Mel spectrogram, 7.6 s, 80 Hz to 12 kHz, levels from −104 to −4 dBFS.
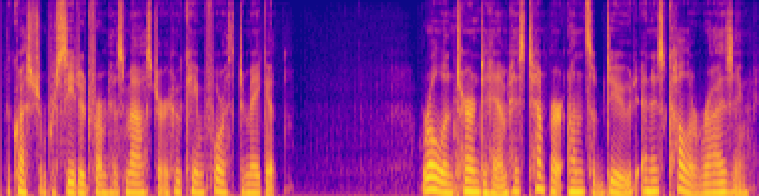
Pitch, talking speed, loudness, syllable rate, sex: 160 Hz, 180 wpm, -18 LUFS, 5.6 syllables/s, female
